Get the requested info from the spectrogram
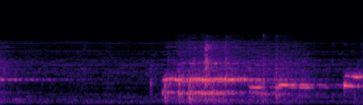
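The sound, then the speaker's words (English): A steady electronic tone is followed by a louder burst of processed sound with heavy added reverb and echo effects, its tones smearing and repeating as they trail off, fairly loud. “And echo.”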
